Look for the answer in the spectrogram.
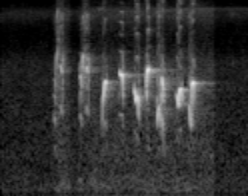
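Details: A red-whiskered bulbul gives a brisk, liquid phrase of rolling whistled notes that dip and rise. Two short chirps open it, and the whole phrase ends after about one and a half seconds.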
